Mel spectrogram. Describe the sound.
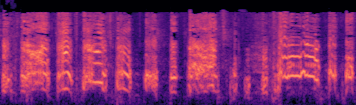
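Chickens clucking in a chicken coop where poultry is raised: many short, busy clucks in quick uneven succession, fairly loud and alone with no talk.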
